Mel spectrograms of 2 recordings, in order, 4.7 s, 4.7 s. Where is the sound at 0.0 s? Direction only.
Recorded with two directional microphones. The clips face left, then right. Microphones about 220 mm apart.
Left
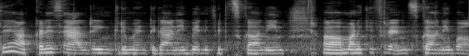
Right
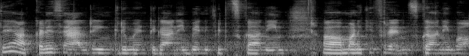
50° left (ahead or behind).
